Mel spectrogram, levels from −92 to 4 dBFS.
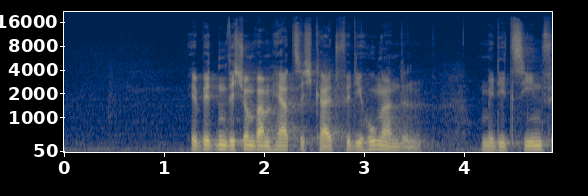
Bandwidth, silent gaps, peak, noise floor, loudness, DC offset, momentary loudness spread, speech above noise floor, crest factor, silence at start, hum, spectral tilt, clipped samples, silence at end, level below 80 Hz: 18 kHz; none; -4 dBFS; -62 dBFS; -26 LUFS; under 0.1%; 15 LU; 36 dB; 24 dB; 1.25 s; none; -5 dB/octave; under 0.1%; 0 s; -68 dBFS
